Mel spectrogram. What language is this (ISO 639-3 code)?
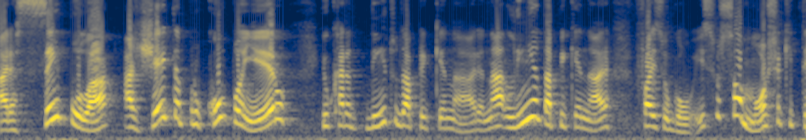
por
